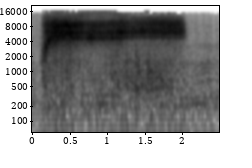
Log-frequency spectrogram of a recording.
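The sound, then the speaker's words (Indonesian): A person blows a steady, forceful hiss of breath for about two seconds, imitating a strong gust of wind blowing a ship. The airy whoosh is loud and even, with no talking. “Angin kenceng. Angin kenceng. Niup apa anginnya?”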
